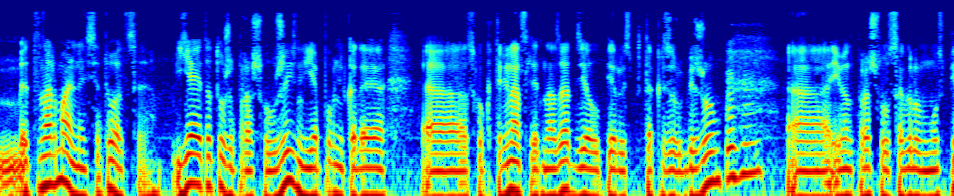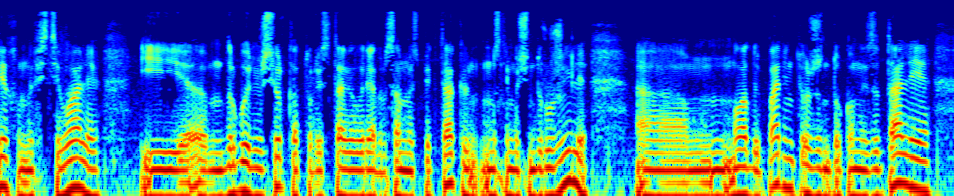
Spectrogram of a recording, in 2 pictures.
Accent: Russia; moved away; Я из России приехал мальчишка туда, к ним, в их рынок.

